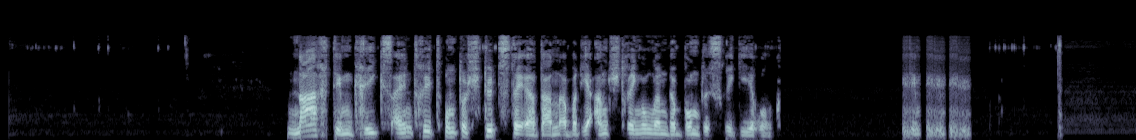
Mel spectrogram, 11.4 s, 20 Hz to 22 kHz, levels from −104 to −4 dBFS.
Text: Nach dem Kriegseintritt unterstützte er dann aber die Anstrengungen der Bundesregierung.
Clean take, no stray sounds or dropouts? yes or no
no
